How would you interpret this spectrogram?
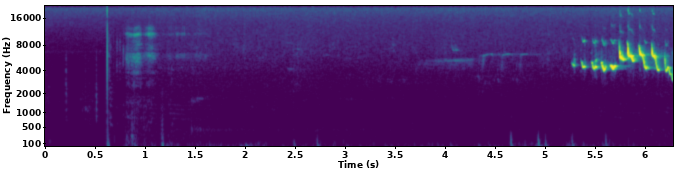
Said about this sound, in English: Orange Crown Warbler number one.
